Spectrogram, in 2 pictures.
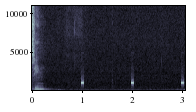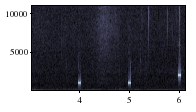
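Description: Countdown timer sound effect: five short, even beeps one second apart, then a single higher beep near the end, signalling that the time to answer is up.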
